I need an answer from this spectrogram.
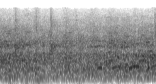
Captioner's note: laughter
